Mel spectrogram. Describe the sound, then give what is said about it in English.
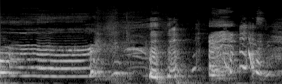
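A person imitates a screaming deer with a steady, piercing, tonal cry that holds for about a second, then breaks off into several bursts of laughter. “like, it's kind of like a deer, but deers scream.”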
